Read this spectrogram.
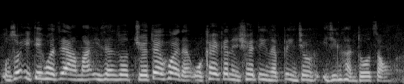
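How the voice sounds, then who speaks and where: A woman's voice: fairly high pitch, very fast, a little mellow, slightly rough, dull audio. A woman with a Taiwanese Mandarin accent, a talk show guest earnestly telling a personal story and acting out what others said. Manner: earnest, acts out quoted dialogue.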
